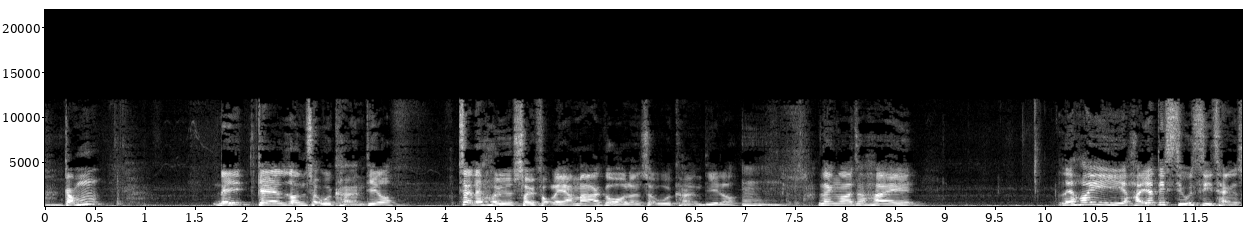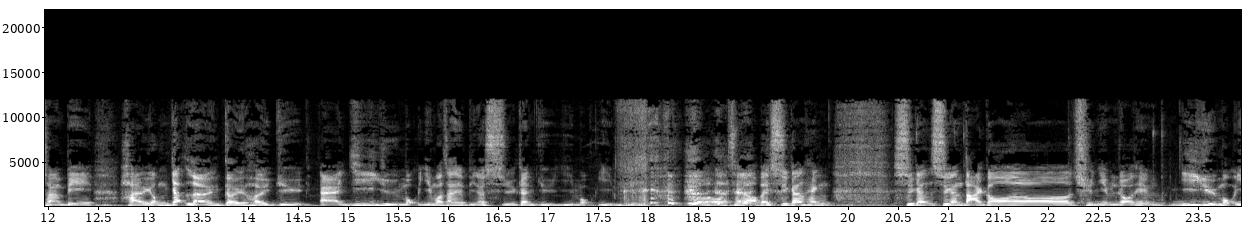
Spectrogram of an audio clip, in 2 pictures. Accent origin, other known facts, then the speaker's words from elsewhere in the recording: Hong Kong; 我覺得我們香港人真的比不上內地人了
